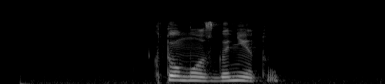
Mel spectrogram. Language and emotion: Russian, neutral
